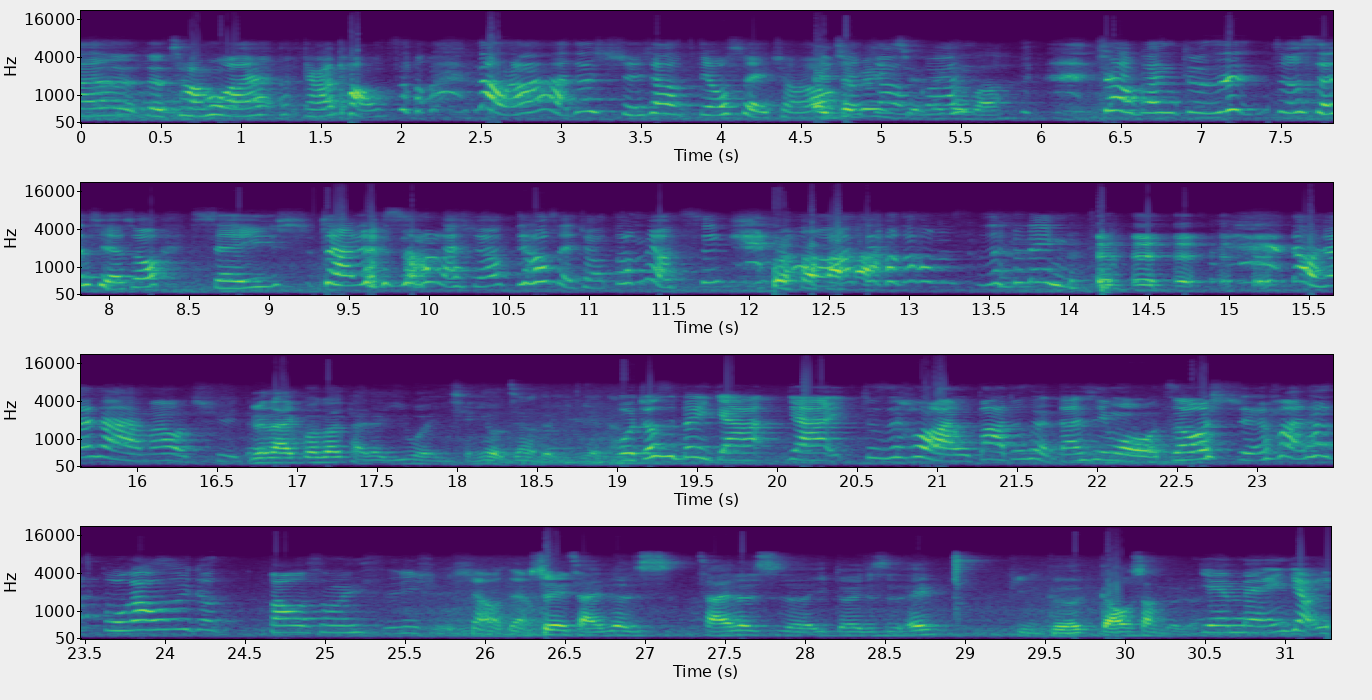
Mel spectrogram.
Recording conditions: background noise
